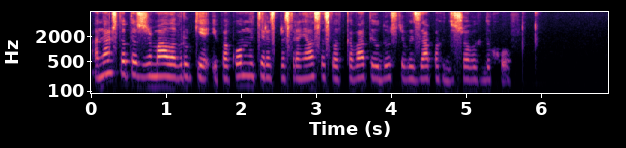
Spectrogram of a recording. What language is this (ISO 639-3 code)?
rus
